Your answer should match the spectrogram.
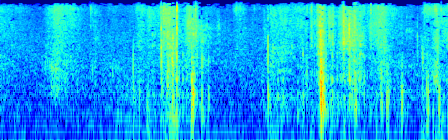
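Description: Irregular footsteps and knocks on a debris-strewn wooden floor, a few scattered steps with two sharper knocks about two and three seconds in.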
